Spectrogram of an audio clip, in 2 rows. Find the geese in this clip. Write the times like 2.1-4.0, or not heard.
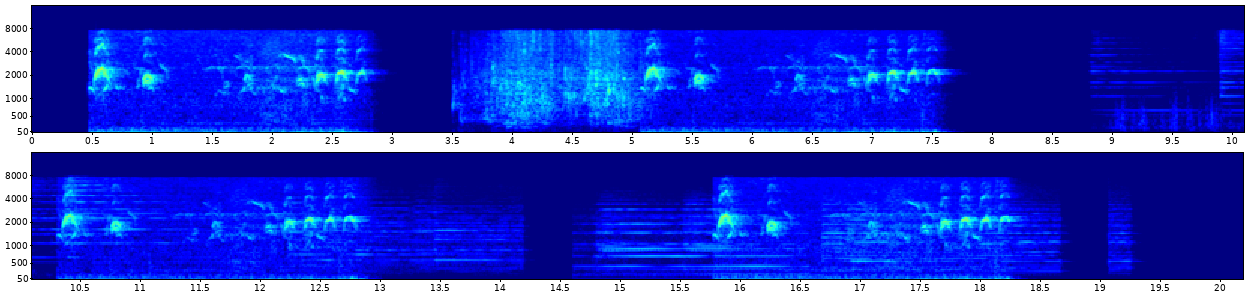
0.5-2.9, 5.0-7.7, 10.3-12.9, 15.8-18.3.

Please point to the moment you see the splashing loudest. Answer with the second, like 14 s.
5 s.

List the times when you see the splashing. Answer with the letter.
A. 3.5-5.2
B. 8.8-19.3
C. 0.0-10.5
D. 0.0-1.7
A.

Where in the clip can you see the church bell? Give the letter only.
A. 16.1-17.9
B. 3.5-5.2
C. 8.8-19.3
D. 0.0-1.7
C.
